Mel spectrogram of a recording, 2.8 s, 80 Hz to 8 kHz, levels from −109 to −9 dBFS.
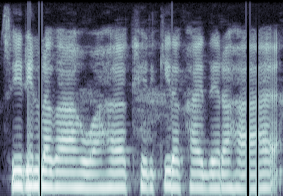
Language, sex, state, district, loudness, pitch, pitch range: Hindi, female, Bihar, Kishanganj, -19 LUFS, 170 Hz, 165-175 Hz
